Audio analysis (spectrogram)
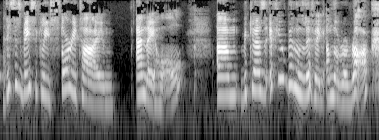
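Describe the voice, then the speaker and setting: Slow-talking bright young woman, giggly. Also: a little high, slightly rough. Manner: giggly, excitable, many ums. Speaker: booktube vlogger. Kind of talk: casual storytime chat.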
